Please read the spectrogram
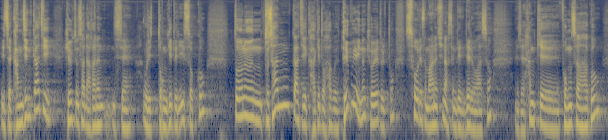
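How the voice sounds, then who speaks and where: This man has a normal speaking voice with a fairly high pitch. He talks at a moderate pace with lively intonation. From Daegu, Gyeongsang region, South Korea. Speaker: pastor. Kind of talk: sermon.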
